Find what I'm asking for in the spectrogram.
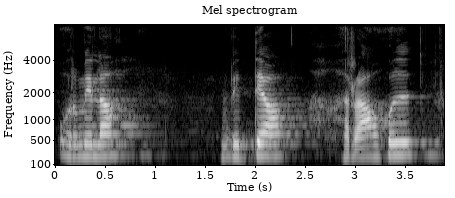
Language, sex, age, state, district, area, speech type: Hindi, female, 60+, Madhya Pradesh, Gwalior, rural, spontaneous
